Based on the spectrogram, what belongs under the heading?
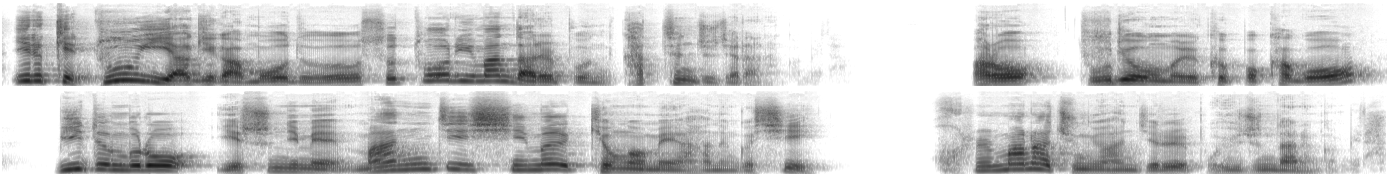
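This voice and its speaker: In a mid-range voice and at a moderate pace, a Gyeongsang-accented male pastor gives a sermon. Lively storytelling and questions to the congregation carry it along.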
